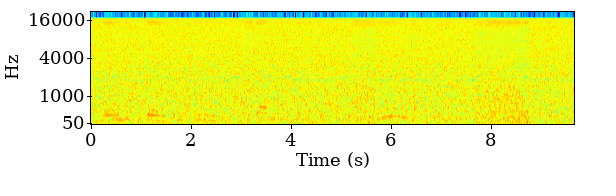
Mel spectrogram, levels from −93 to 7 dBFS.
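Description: From start to end, the audio has a wrong sample width fault. Data written as packed 24-bit integers is being read as 16-bit integers. Each three-byte sample gets split across two-byte reads, so most values mix bytes from neighbouring samples. Only some reads keep the top bits of the true signal. The result is loud, harsh noise with the original sound buried inside it. Playback runs at 0.667 times normal speed, so pitch drops by the same ratio, about a fifth lower.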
